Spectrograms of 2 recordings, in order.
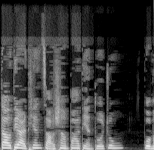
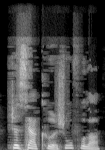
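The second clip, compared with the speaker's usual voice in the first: usual speaking voice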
